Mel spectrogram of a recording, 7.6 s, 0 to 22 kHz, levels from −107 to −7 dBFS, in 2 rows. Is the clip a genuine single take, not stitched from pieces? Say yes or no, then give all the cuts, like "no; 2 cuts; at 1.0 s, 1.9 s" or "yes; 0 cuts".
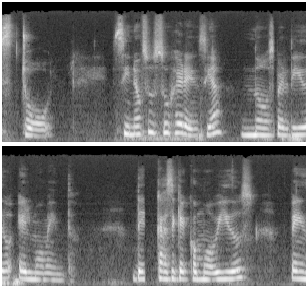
no; 3 cuts; at 1.7 s, 3.4 s, 5.6 s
